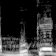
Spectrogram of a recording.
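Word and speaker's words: bouquet: कठिन है है ना लिखा हुआ बुकित दिखे रहा है लेकिन यहां पर 80 साइलेंट है बुके पढ़ा जाए अगला शब्द हमारा है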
